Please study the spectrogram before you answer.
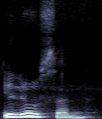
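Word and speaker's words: illusion: এস আই ও এন ইলিউশন English উচ্চারণটা হলো ইলুশন এর বাংলা মানে হলো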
